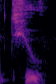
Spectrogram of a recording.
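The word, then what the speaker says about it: Thiu: so people call me tu so i explain i usually tell people to think of matthew and don't say matt again so too so that's how my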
